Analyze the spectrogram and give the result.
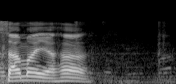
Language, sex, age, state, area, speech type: Sanskrit, male, 18-30, Delhi, rural, read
